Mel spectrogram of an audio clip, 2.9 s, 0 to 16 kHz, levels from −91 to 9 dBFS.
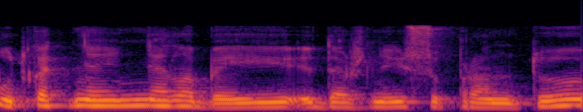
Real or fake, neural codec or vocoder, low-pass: real; none; 7.2 kHz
